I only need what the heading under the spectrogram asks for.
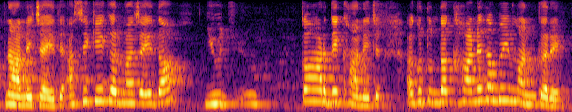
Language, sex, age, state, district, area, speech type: Dogri, female, 30-45, Jammu and Kashmir, Reasi, urban, spontaneous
